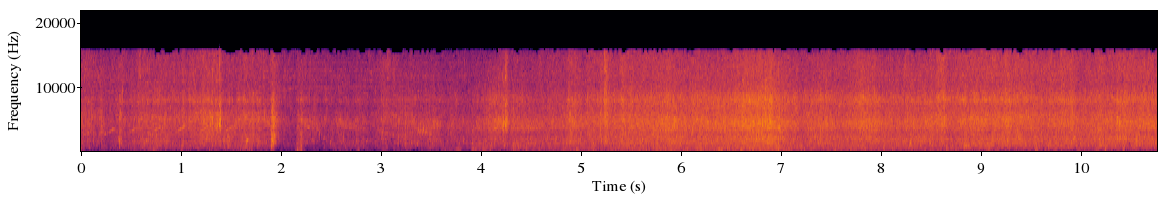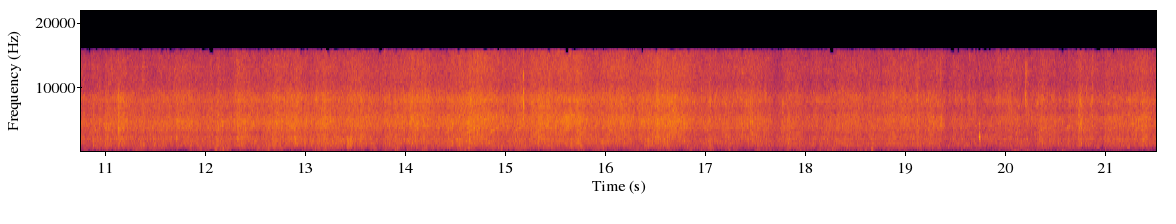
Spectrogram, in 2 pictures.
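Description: Water sloshing and splashing as African elephants, an adult with two calves, wade through a shallow river.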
